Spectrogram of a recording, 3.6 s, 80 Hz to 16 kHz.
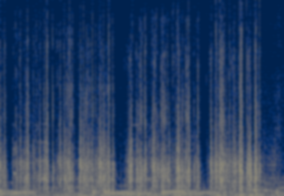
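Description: Rapid typing on a factory-lubed MCHOSE MC K87 mechanical keyboard, close and steady, with soft, muted key thocks in a continuous flurry and no talking.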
